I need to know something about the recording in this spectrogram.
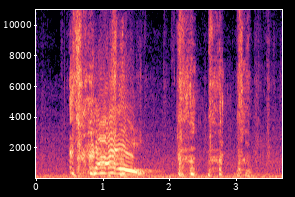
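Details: A voiced throat-clearing followed by three short, sharp bursts, in a clip captioned with COVID-19: coughing.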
